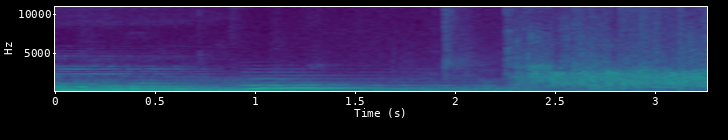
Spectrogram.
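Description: A piano plays along with a choir.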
